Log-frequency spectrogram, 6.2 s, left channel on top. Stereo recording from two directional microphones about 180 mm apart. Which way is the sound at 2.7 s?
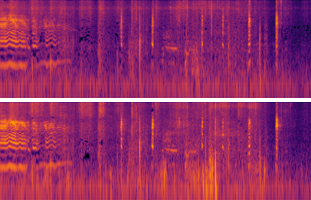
10° left (ahead or behind).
